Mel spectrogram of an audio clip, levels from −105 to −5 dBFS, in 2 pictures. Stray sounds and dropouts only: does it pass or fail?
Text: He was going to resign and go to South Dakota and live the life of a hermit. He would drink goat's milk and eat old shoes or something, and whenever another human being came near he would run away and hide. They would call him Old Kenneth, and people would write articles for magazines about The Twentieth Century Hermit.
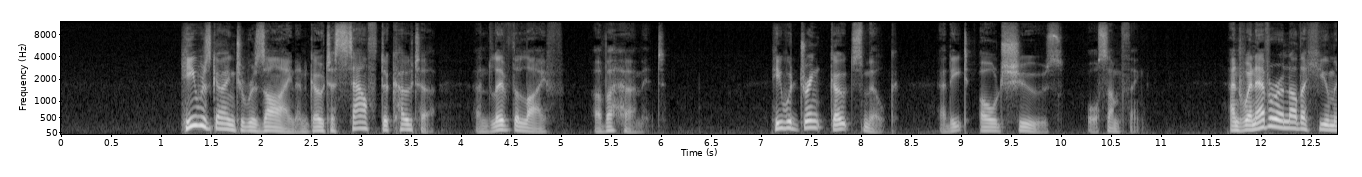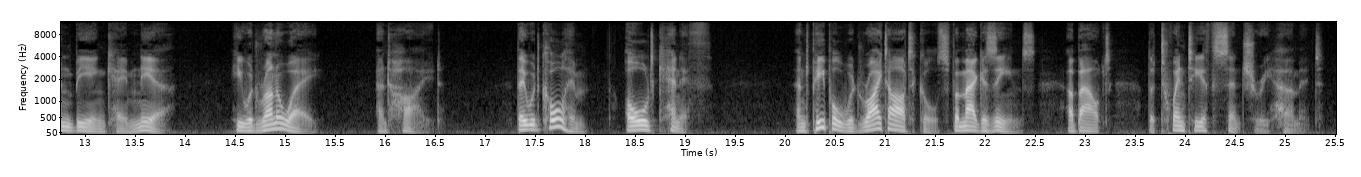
pass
